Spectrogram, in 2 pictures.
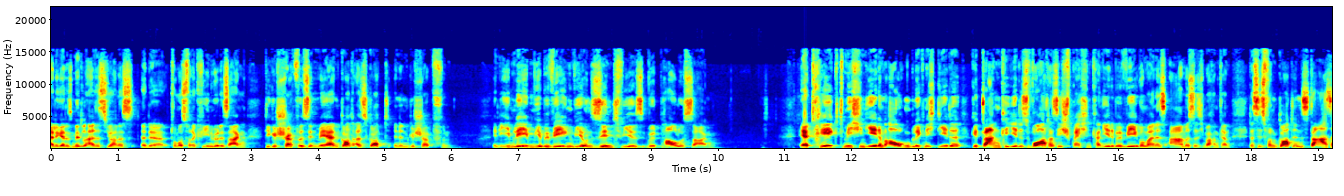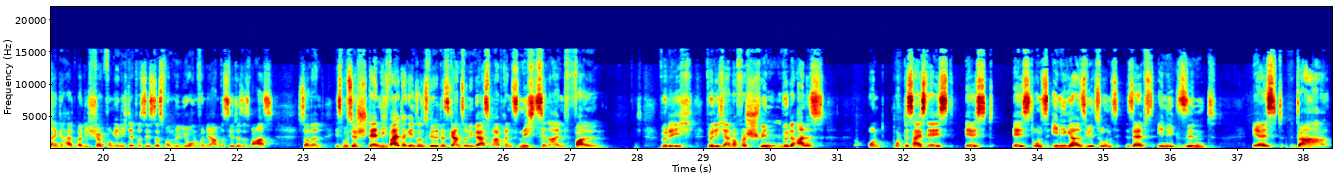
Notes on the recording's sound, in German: Hat diese Predigt während der Young Professionals Messe am 13-12-2020 im Zentrum Johannes Paul II.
